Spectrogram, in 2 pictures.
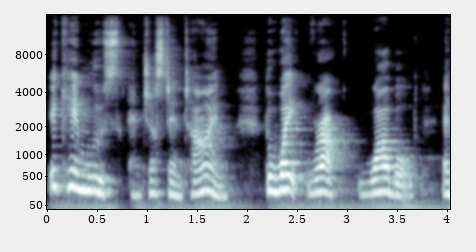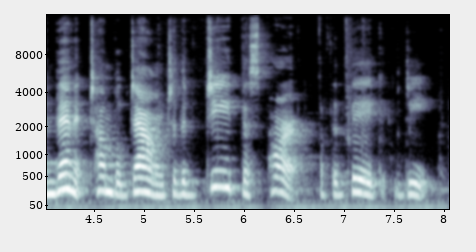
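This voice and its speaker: A woman reading a children's story aloud as a teacher would, expressively and with deliberate phrasing for young listeners. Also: mid-range voice. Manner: animated, slow, deliberate, with questions to young listeners.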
